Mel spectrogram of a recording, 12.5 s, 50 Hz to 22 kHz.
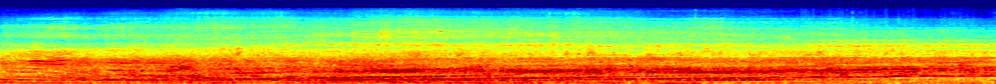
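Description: V8 Supercar racing cars' V8 engines running at race speed. Their pitch sinks early on, then climbs steadily through the gears as the cars accelerate away.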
